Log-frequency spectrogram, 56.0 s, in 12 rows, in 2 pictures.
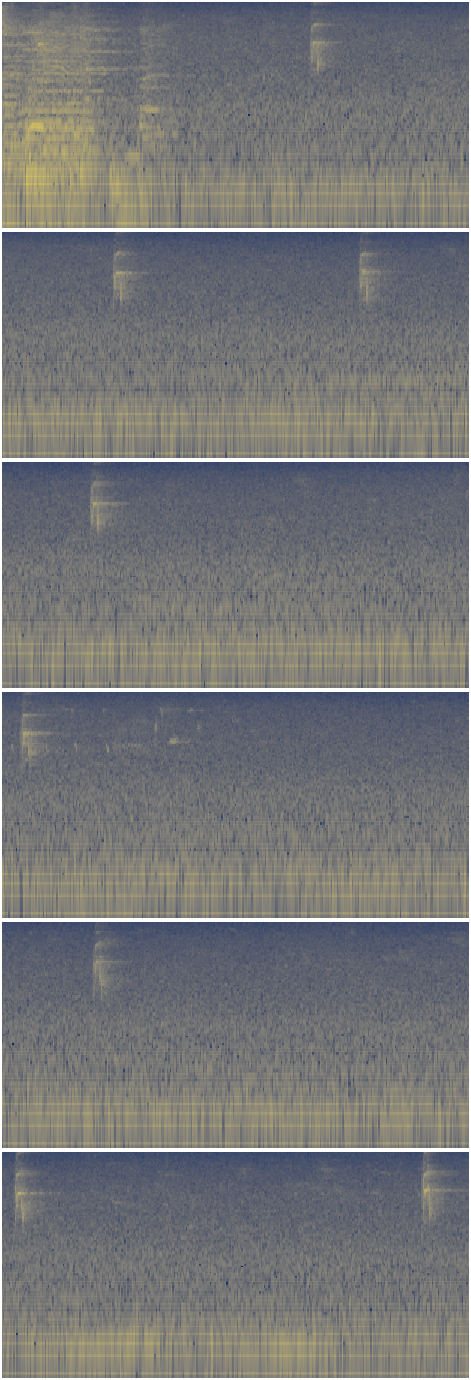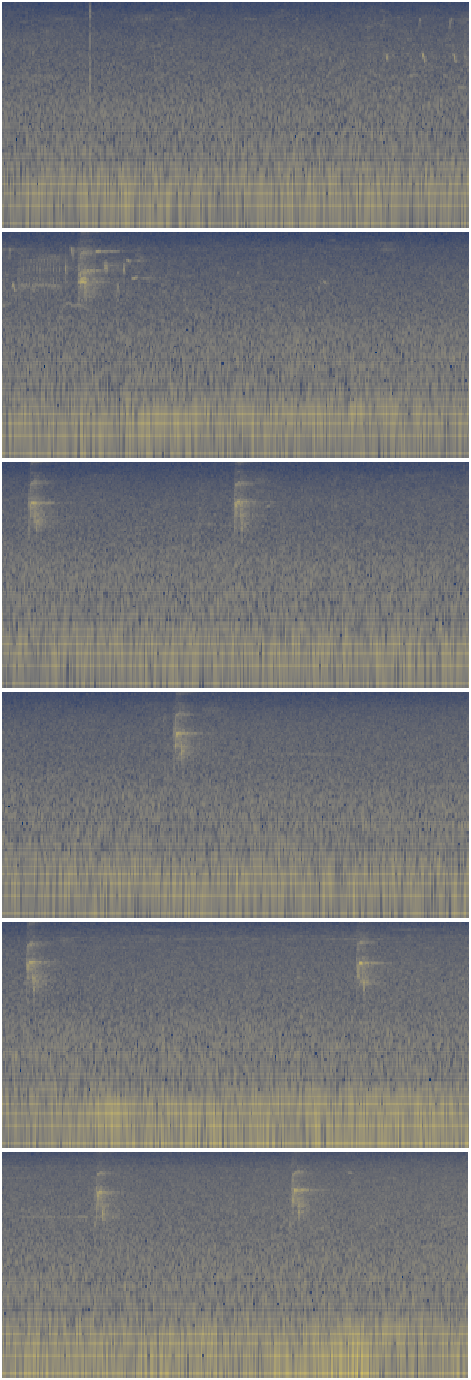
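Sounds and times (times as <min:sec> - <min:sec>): outdoor background hiss: 0:00.0 - 0:56.0
bird chirping: 0:46.9 - 0:47.3, 0:50.1 - 0:50.6, 0:51.2 - 0:52.7, 0:54.2 - 0:55.0.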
